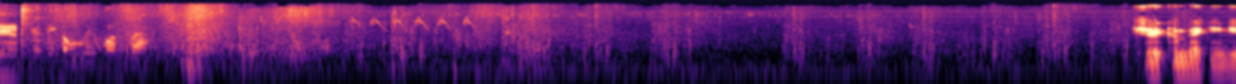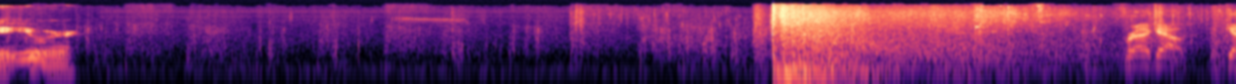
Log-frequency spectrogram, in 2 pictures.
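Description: Footsteps crunch on gravel and dirt.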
